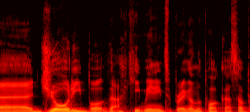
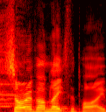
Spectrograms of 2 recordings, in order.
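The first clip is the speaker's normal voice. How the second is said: louder, higher second read of the chat message; louder reread; 8 semitones higher, 8 dB louder, faster than usual. Shown as a demonstration.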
